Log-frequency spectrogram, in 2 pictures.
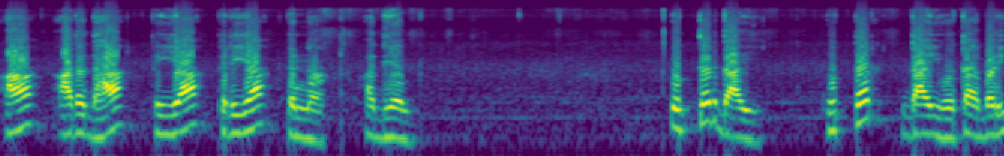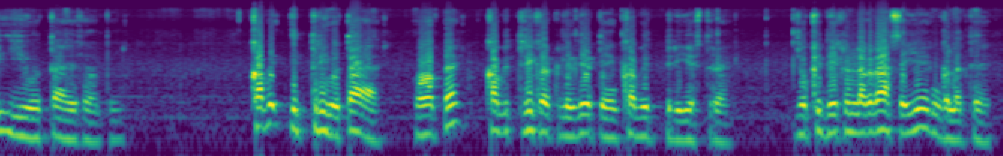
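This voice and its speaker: With a darkish tone and a mid-range voice at ordinary speed, a man teaches Hindi spelling for exams against on-screen notes. He repeats each word and warns of the exam pitfalls that get marked wrong, all on a rough recording.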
